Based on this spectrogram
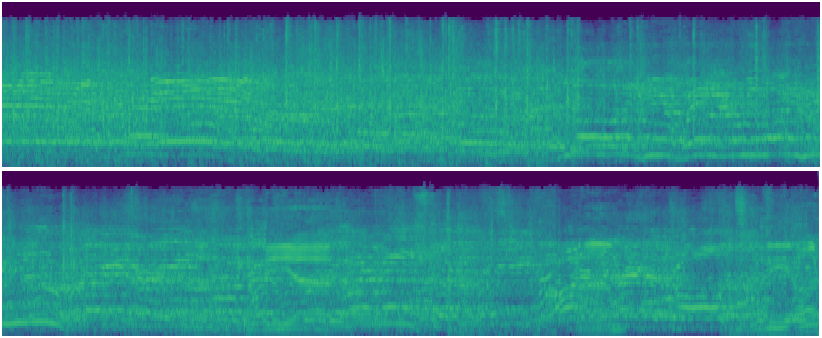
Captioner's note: some Applause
